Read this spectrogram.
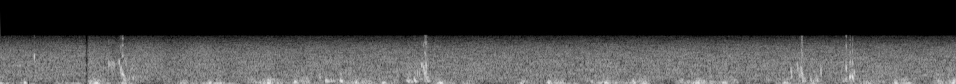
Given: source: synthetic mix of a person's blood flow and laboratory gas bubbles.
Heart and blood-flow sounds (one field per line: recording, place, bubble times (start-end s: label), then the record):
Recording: Doppler ultrasound of blood flow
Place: precordium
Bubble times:
0.00-0.02 s: bubbles
0.31-0.40 s: bubbles
0.98-1.38 s: bubbles
2.65-2.74 s: bubbles
3.17-3.55 s: bubbles
3.96-4.02 s: bubbles
4.05-4.34 s: bubbles
7.88-8.25 s: bubbles
8.37-8.63 s: bubbles
From the record:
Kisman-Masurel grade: 223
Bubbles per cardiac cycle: several, 3 to 8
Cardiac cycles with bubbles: 10 to 50%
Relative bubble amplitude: loud (0.450 to 0.775)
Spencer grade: 2 (many but less than half of the cardiac periods contain bubble signals, singularly or in groups)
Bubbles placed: anywhere in the cardiac cycle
